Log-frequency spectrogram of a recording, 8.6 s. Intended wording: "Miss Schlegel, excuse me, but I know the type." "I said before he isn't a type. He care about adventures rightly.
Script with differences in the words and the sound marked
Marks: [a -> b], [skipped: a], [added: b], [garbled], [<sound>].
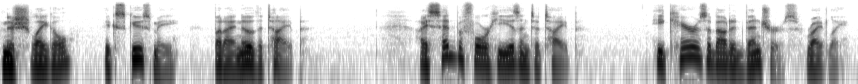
"Miss Schlegel, excuse me, but I know the type." "I said before he isn't a type. He [care -> cares] about adventures rightly.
